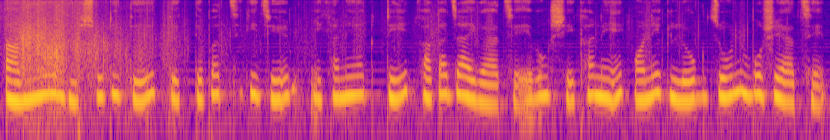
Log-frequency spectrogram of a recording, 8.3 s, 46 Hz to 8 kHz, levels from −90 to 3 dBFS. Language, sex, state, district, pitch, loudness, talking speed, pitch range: Bengali, female, West Bengal, Dakshin Dinajpur, 225 Hz, -17 LUFS, 135 wpm, 205-245 Hz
